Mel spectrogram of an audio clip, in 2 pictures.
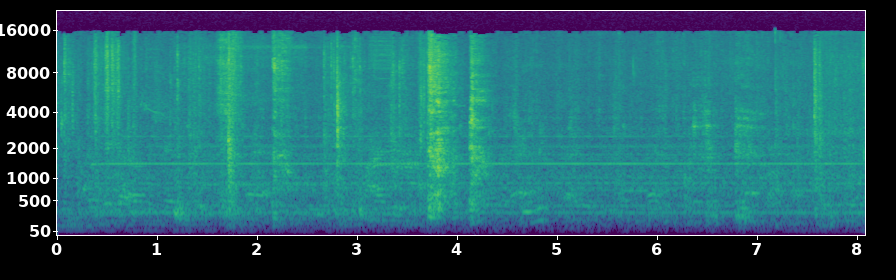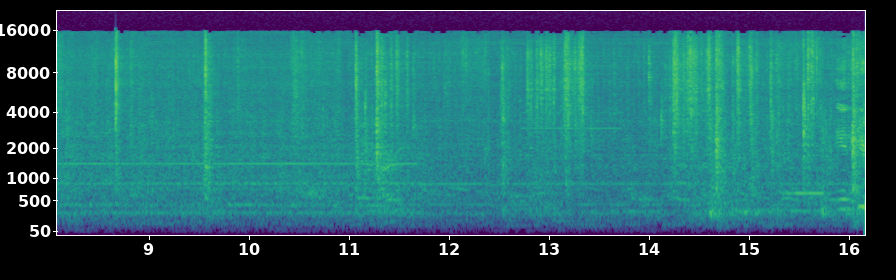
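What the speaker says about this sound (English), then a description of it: "Okay, there we have our document feeder in action." A Xerox WorkCentre 7435 copier runs its document feeder, pulling originals through with a whirring mechanism and a series of sharp clunks and clicks at irregular intervals. Bird coos are faintly audible in the background.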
